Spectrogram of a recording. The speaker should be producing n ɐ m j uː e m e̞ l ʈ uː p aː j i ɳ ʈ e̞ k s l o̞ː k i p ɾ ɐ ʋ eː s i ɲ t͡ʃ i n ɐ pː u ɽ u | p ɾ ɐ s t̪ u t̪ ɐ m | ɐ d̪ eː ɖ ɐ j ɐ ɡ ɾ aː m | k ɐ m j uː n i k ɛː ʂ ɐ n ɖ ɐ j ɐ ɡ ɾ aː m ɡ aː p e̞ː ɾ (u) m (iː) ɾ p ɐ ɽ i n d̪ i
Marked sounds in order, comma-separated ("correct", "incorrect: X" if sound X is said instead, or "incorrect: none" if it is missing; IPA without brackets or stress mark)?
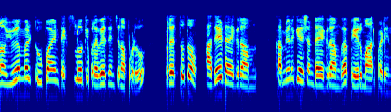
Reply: correct, incorrect: aː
